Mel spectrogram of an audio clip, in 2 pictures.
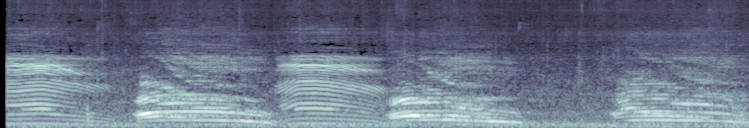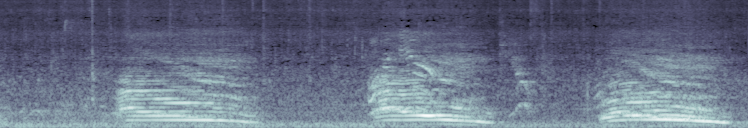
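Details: Tiger at the Louisville Zoo roaring in a series of about seven deep, moaning calls, each falling in pitch and lasting around a second, spaced roughly every two seconds.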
